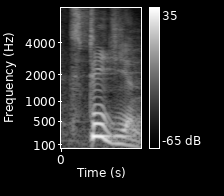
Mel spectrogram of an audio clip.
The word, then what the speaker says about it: stygian: स्टिजियन कैसे पढ़ेंगे दोस्तों? पहले स्पेलिंग बता दूं आपको, STYGIAN, और इसमें टी में जो ई है, जो बड़ी ई है, दीर्घ ईकार जिसको बोलते हैं हिंदी में, हिंदी व्याकरण में, स्टिजियन ऐसे पढ़ेंगे, स्टिजियन, स्टिजियन।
